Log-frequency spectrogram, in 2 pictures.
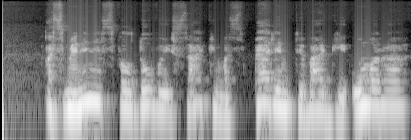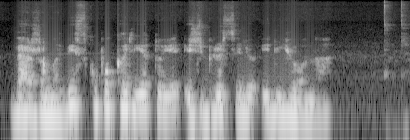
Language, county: Lithuanian, Tauragė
